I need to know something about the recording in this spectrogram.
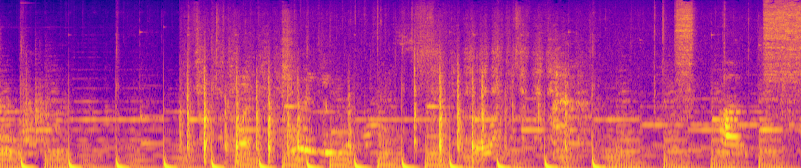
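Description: Background music with a steady beat over French toast sizzling on an electric griddle, with a short hiss of aerosol cooking spray near the end.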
